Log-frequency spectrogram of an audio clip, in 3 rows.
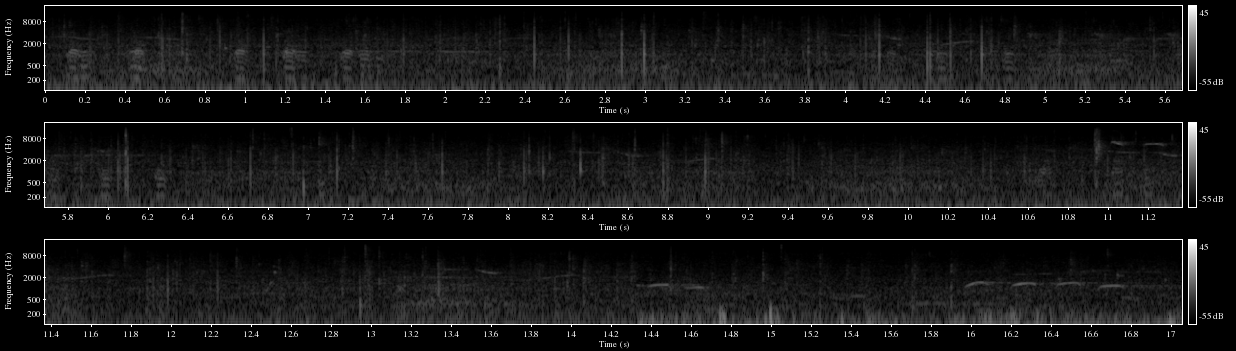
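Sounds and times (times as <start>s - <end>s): light rain: 0.0s - 17.0s.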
